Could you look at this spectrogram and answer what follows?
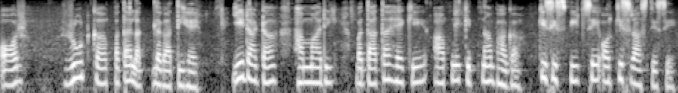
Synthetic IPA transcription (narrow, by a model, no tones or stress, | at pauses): ɔːɾː | uːʈkapɐt̪allɐɡaːt̪iɦɛː | jeːɖaːʈahɐmaːɾibɐt̪aːt̪aɦɛkeaːpnekɪt̪nabʱaːɡa | kɪsispiːʈseʔɔːɾkɪsɾaːst̪ese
